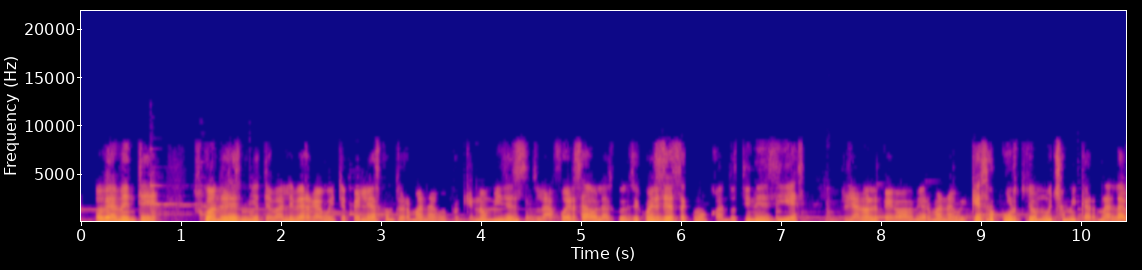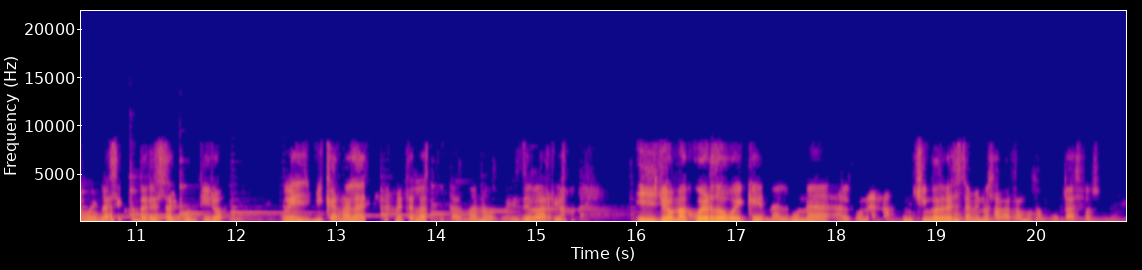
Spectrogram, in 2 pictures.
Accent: State of Mexico, Mexico; Tengo 25 y este, pues crecí en el Estado de México

